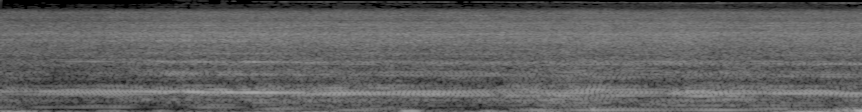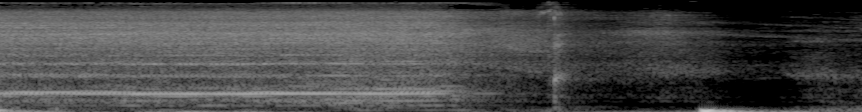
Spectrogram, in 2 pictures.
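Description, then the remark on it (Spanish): A power drill whirs steadily with a high, buzzing whine and some rough rattling underneath, then winds down and stops, leaving quiet broken by a couple of soft thumps. “El taladro. Están taladrando.”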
